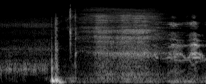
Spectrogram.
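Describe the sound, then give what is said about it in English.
An asthmatic-sounding inhale: after a brief soft bump, a drawn-out, hissing, wheezy breath pulls in for over a second, rough and airy, and swells slightly at the end. “I'm inhaling after every call in my asthmatic inhale.”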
